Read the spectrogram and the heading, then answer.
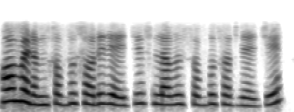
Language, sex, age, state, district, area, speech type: Odia, female, 18-30, Odisha, Koraput, urban, conversation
